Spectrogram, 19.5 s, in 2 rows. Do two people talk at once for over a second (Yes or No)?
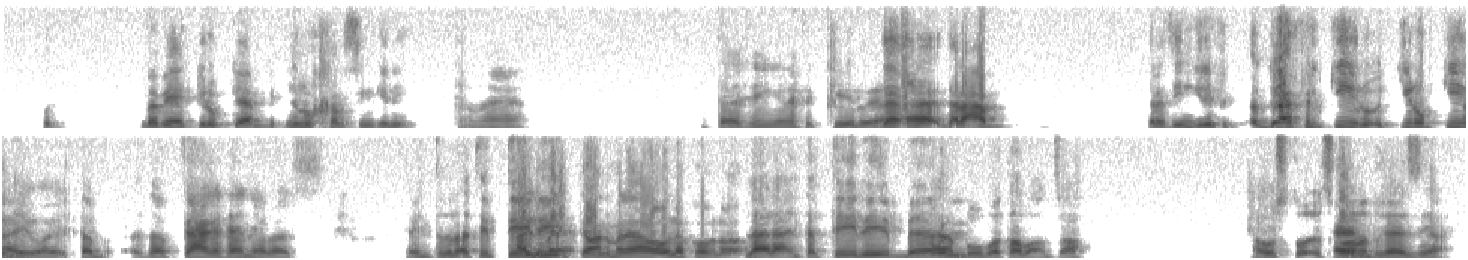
No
